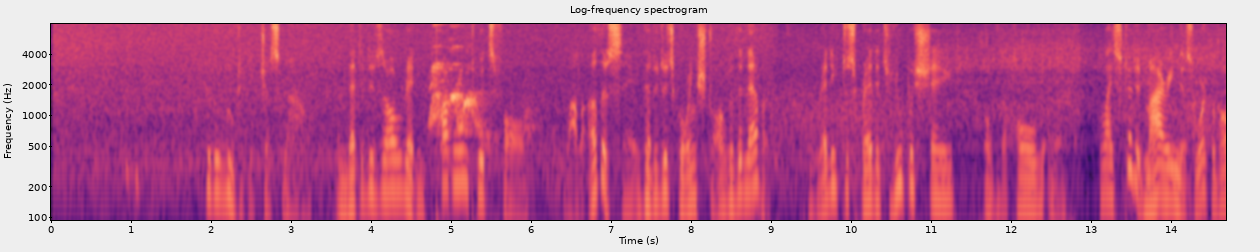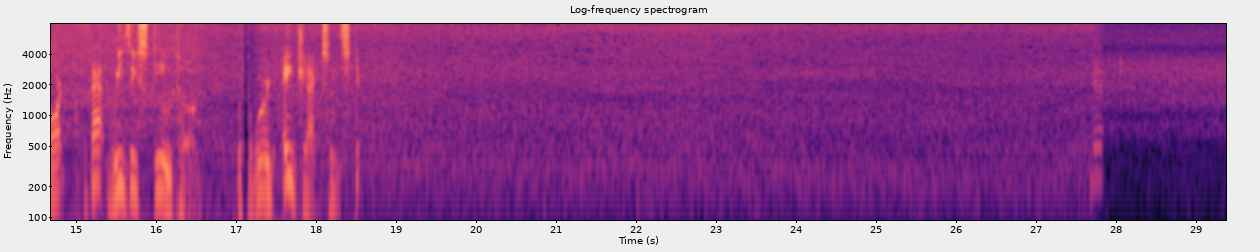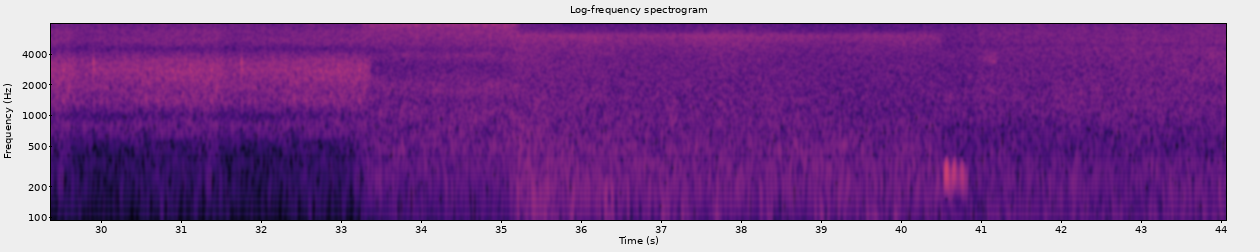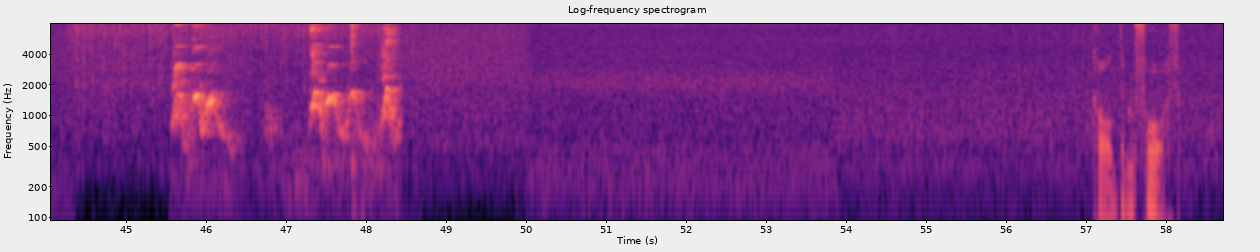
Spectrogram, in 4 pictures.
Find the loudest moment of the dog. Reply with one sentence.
The volume of the dog peaks at 5 seconds.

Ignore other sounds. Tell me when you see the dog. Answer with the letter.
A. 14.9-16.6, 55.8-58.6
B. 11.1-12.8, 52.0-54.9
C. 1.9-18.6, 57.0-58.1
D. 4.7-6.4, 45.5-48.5
D.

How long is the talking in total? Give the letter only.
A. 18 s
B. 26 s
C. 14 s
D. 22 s
A.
